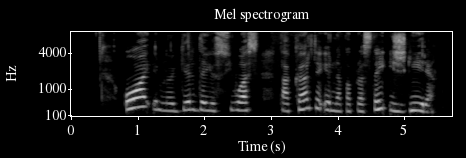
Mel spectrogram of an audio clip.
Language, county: Lithuanian, Klaipėda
